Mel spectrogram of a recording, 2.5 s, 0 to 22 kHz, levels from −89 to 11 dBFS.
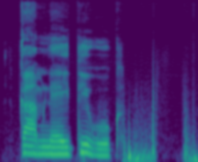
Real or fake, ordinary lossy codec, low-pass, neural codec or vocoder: fake; none; none; vocoder, 44.1 kHz, 128 mel bands every 512 samples, BigVGAN v2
